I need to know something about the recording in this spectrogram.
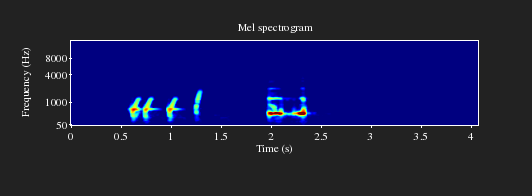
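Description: Skype app call sounds: four quick rising electronic bloops, then a short steady electronic beep about two seconds in, as a call is placed to a contact who turns out to be offline.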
